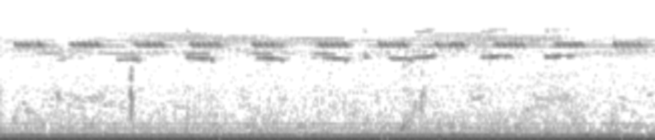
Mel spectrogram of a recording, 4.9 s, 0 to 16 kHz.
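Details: In eastern Botswana's wild bush at 02:30 in late May, a cricket keeps up a fast train of high, pulsing chirps, joined by a slightly lower second chirper, against a persistent deep background drone.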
